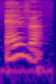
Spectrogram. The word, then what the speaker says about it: EV3: Parce que j'ai une page Patreon de ma marque créatrice EV3, Eve, qui se prononce... Ah, ça s'écrit EV3, mais ça se prononce Eve comme mon prénom.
